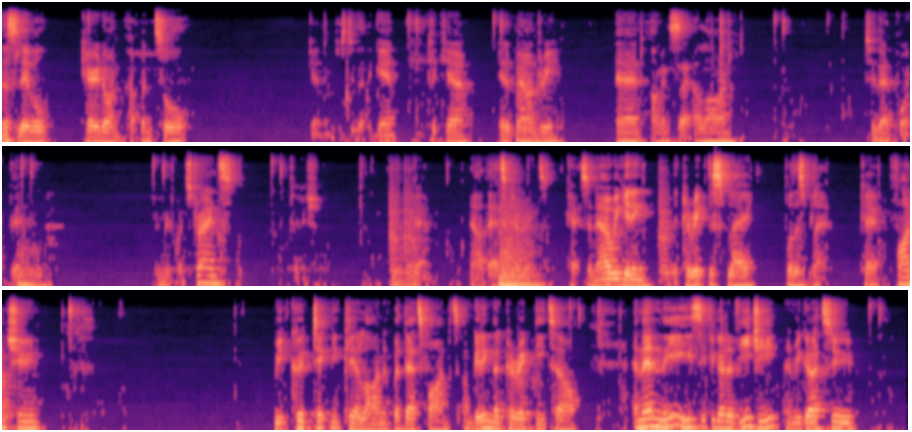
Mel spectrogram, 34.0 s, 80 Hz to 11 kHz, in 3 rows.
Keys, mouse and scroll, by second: 3.8 Escape, 5.1 click, 6.9-8.9 scroll up 1, 8.9 typing, 9.6 click, 10.0-10.6 scroll down 1, 11.6 click, 14.0 Escape, 14.7 click, 15.8 Escape, 16.5 middle click, 17.1-17.6 scroll up 1, 17.9 middle click, 18.2 Escape, 18.4-19.1 scroll down 1, 19.1 middle click, 20.6-21.2 scroll down 1, 21.2 middle click, 21.6-22.0 scroll up 1, 23.5 scroll down 1, 24.0 Escape, 24.2-24.6 scroll down 1, 24.8-25.2 scroll up 1, 25.2 Escape, 27.2-27.6 scroll down 1, 28.0-28.4 scroll up 1, 28.7-29.1 scroll down 1, 29.1-29.8 scroll up 1, 29.8 click, 30.4 scroll down 1, 30.7 Escape, 31.6 typing, 33.0 click.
